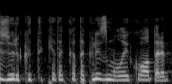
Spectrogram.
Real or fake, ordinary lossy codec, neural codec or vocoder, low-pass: real; Opus, 64 kbps; none; 9.9 kHz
